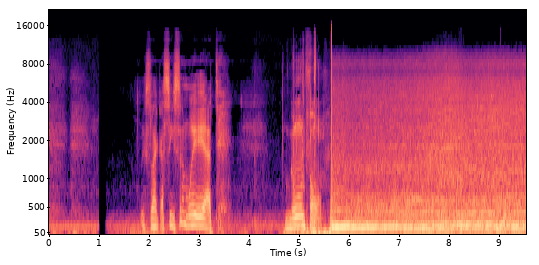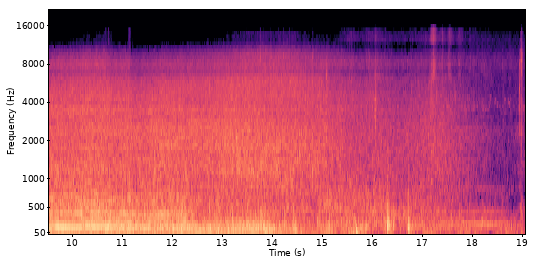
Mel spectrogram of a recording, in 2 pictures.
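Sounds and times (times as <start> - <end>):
wind: 0.0 - 19.0
outboard motor running: 5.7 - 19.0
water noise: 6.2 - 19.0.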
